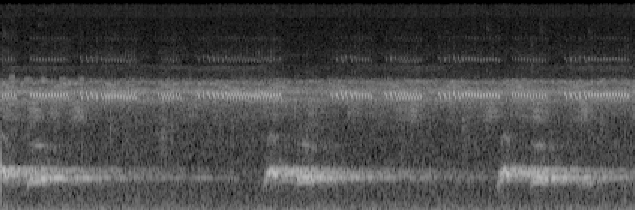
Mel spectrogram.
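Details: A southern (Australian) boobook calls at night in bush in Dharug National Park, New South Wales, Australia. It gives a mellow two-note boo-book, the second note slightly lower, about every three seconds over steady high-pitched cricket trilling.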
